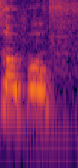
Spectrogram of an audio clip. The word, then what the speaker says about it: zobo: And way back in Nigeria, we call this zobo. Um, it is spelled Z O B O.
